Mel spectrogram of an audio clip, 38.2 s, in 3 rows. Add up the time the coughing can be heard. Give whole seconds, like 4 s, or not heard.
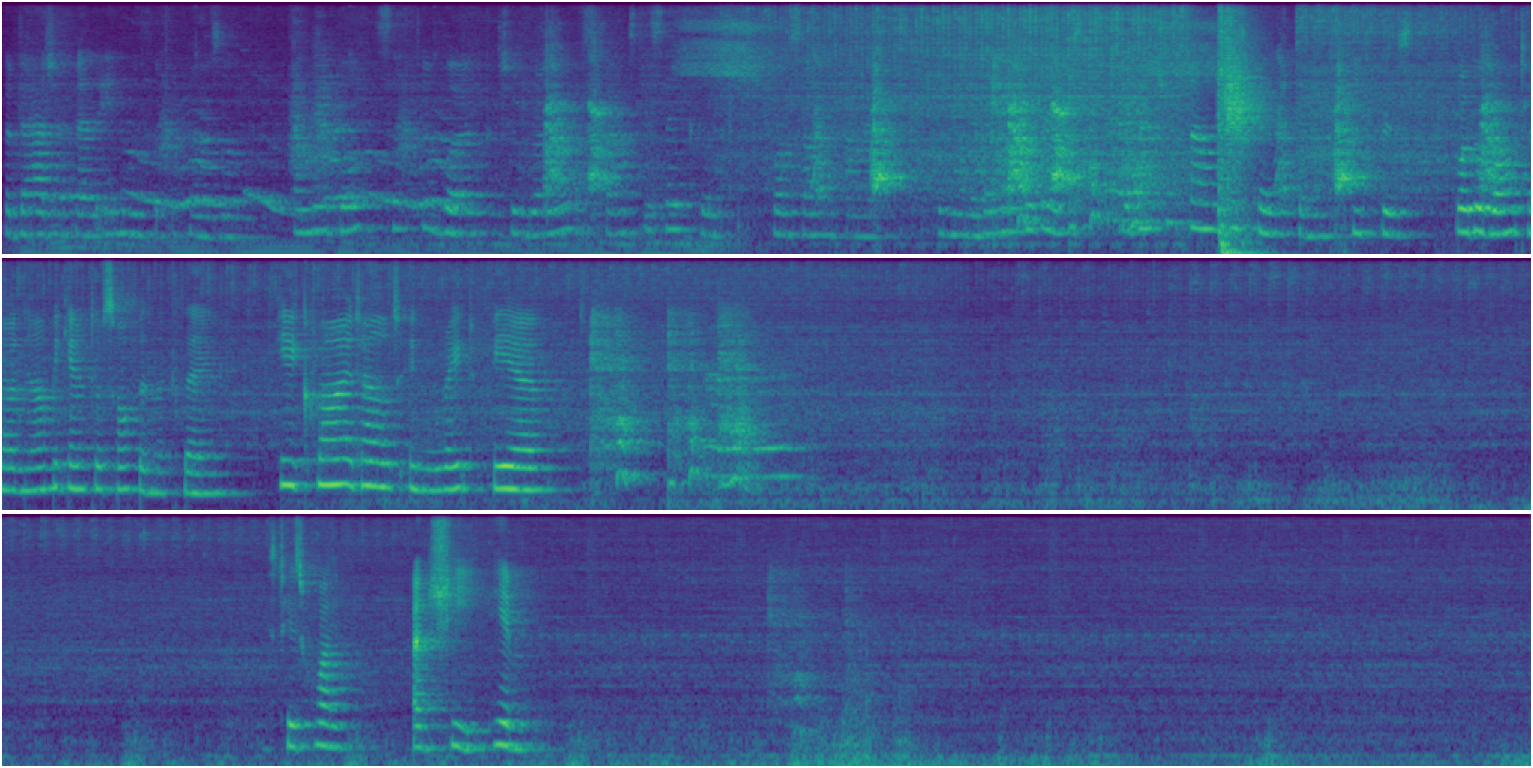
4 s.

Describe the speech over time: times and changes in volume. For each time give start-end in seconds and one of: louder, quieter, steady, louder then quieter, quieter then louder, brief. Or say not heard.
0.0-17.6 louder
27.6-28.3 brief
28.9-29.9 brief.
